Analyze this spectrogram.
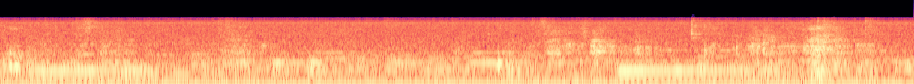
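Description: A dog growls low while tugging a toy.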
